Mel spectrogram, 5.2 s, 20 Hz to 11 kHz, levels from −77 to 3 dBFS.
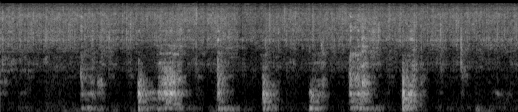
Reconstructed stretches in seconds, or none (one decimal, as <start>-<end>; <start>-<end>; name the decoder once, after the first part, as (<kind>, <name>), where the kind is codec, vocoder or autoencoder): none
